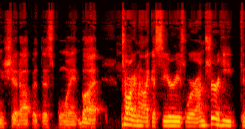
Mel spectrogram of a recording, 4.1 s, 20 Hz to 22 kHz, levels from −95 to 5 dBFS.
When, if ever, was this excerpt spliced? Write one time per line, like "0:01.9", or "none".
0:02.0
